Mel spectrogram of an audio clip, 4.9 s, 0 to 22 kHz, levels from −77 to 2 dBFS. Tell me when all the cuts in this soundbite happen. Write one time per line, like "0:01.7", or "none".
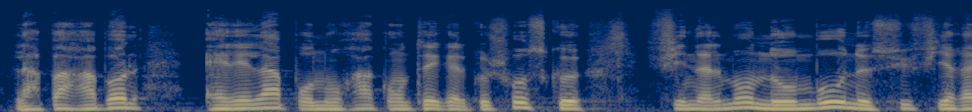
none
